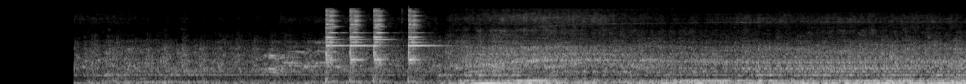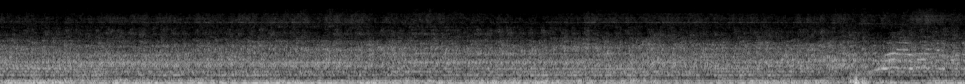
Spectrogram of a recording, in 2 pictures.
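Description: A fishing boat's engine runs steadily with a low, even hum, heard from on board over sea noise. About three seconds in come four short, loud, sharp tones in quick succession, just before the engine hum grows louder.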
